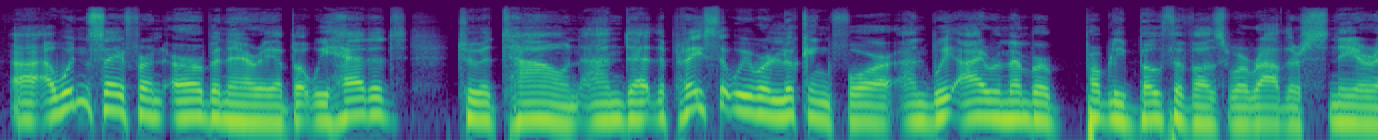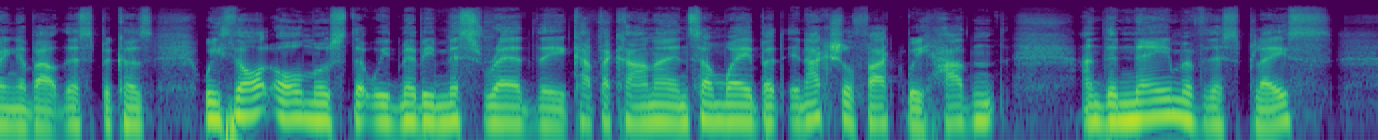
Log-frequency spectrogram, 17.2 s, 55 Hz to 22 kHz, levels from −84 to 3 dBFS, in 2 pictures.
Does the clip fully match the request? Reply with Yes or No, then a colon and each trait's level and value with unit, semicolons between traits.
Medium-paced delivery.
No: fast, 210 wpm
